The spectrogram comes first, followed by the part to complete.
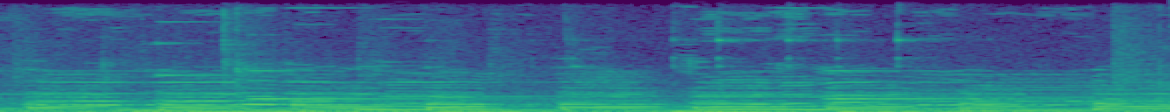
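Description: Background instrumental music: a melody of held notes stepping between pitches over a bass line.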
